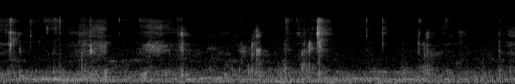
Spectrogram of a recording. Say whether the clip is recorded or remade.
remade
